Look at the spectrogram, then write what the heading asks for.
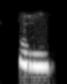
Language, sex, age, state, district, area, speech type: Manipuri, female, 60+, Manipur, Churachandpur, urban, conversation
